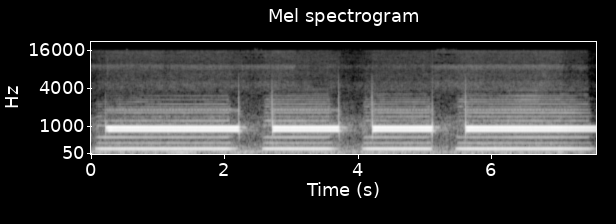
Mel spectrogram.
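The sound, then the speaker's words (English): A loud, harsh Amber Alert emergency tone from a mobile phone, warning of a weather event, blares in four long buzzing blasts separated by brief gaps, steady, with no voices. “We arrived back on Friday night to an amber alert. Remember those? They sound a bit like this”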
